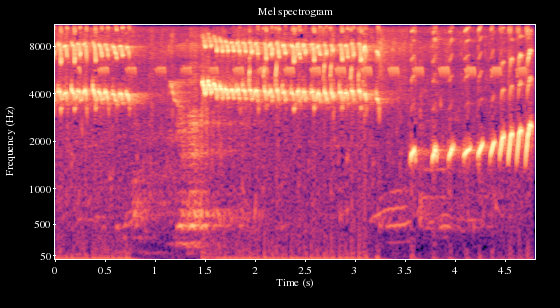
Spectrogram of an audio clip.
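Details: White-rumped shama, in a recording meant to restore a stressed shama's fighting spirit: long high rapid trills, a short low muffled pause, then a rising sequence of quick clipped whistles.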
